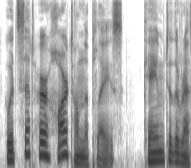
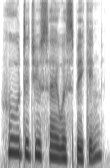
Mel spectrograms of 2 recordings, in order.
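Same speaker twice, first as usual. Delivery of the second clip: startled; 10 semitones higher than usual. Acted. Alex shocked on the phone.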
